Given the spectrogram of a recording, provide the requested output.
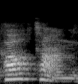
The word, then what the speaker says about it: Cartan: The Cartan with a French pronunciation. Because I think Cartan was a French mathematical.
